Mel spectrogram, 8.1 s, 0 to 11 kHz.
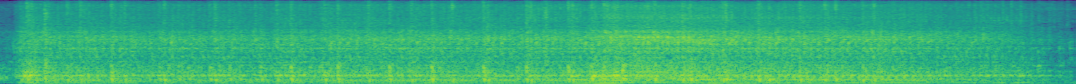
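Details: Mitsubishi 360 ME24 engine with piston-slap-like rattle (fan play suspected): after switch-off a steady swishing whir and hiss continues, like something freewheeling inside, then fades; cause unknown.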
